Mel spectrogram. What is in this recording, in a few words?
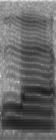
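"loek6", Cantonese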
